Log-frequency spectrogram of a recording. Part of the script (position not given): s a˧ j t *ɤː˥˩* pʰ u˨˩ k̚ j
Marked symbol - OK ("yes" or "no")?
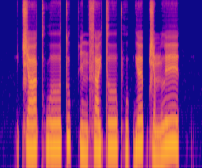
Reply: no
